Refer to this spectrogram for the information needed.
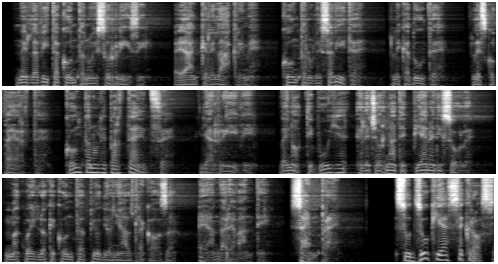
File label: spot; suzuki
